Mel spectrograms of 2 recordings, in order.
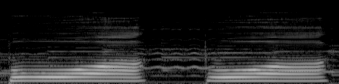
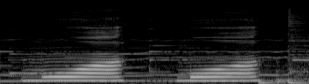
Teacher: When O is after B, P, M, F, sound U is inserted before O.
